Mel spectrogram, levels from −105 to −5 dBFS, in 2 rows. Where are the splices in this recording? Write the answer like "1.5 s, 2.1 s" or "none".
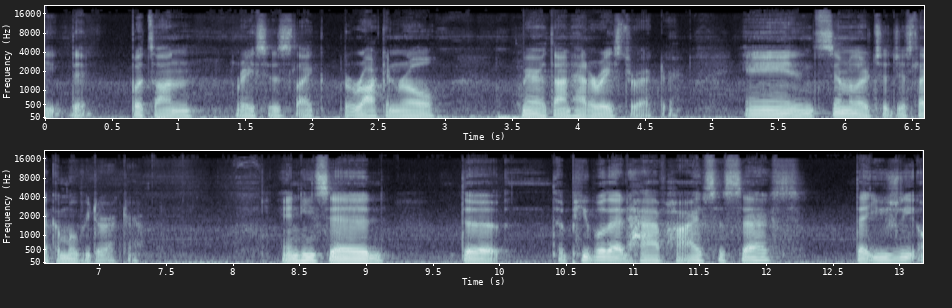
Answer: none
